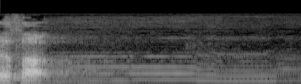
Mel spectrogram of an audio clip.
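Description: Soft background music of wordless humming: held notes that step down in pitch twice, after a man's voice breaks off at the start.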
